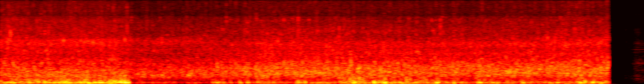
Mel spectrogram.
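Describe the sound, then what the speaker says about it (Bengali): Flowing stream water rushes and splashes steadily as people play in it, the sound loud and close, with a sharper splash early on, before cutting off abruptly. "জল নিয়ে খেলছি।"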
